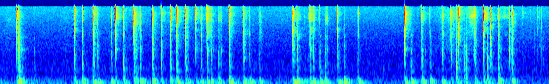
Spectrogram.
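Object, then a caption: Plastic laptop keyboard keys. Long holographic acrylic nails and fingertips type fast and continuously on a MacBook Pro keyboard with black plastic keys in an aluminium body. Rapid bursts of crisp, bright clicks and nail taps ride over soft low thumps of the keys bottoming out, with brief pauses between the runs.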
